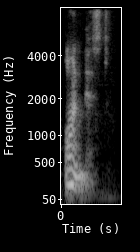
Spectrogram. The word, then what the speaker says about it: honest: Naturally you're going to think this will start with a honest man but it is an honest man because in this word your h is silent.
